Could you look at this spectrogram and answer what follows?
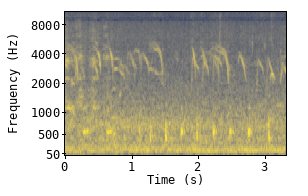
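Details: Young chickens, four weeks old, pecking around. High, sliding peeps come from several birds at once over a soft steady hiss. Faint low taps mark pecks about every quarter second.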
